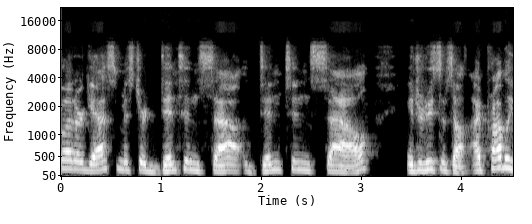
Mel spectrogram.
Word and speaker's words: Salle: I pronounce it Denton Salle. The E is silent.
